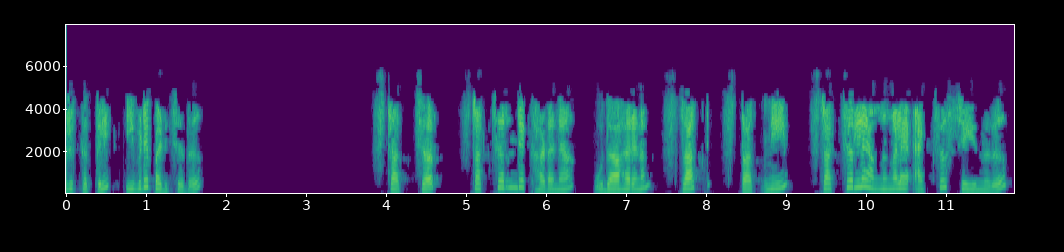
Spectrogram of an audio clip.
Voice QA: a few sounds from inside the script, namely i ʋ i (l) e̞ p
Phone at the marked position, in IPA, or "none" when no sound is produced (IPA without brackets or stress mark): ɽ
